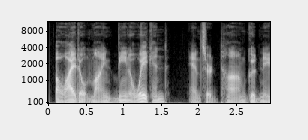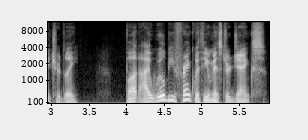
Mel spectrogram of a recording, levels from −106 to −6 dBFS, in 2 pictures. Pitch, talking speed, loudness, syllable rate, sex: 95 Hz, 195 wpm, -22 LUFS, 5.5 syllables/s, male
